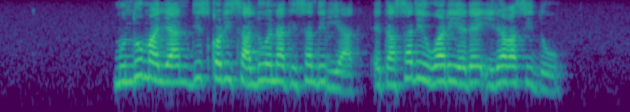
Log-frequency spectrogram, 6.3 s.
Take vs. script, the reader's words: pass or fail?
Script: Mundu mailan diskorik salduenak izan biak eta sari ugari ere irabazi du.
pass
